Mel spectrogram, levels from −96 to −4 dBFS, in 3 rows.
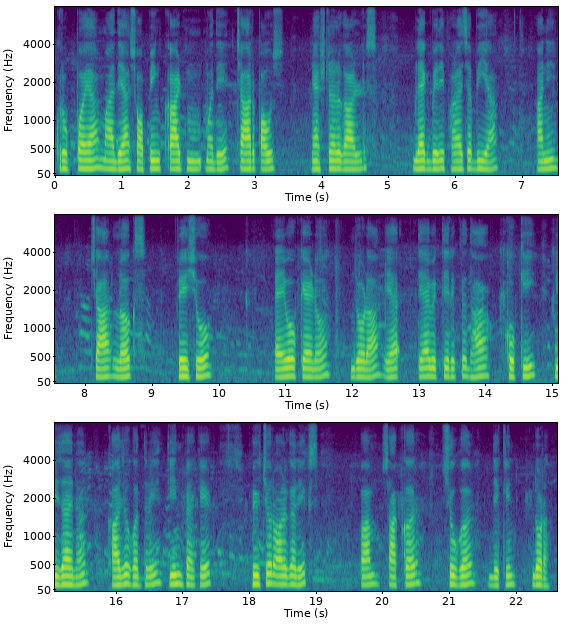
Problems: none marked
